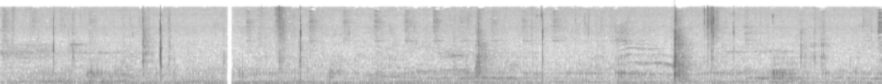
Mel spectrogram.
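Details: Mother Sphynx cat with her kittens playing in their nest: a steady low rumbling purr runs throughout, with soft high kitten squeaks and scattered clicks and rustling over it.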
